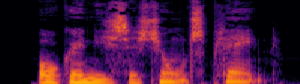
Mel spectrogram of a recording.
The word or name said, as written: organisationsplan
